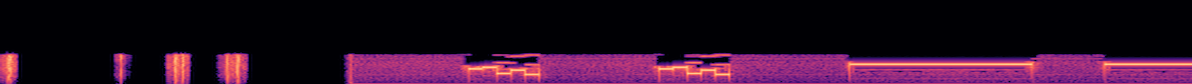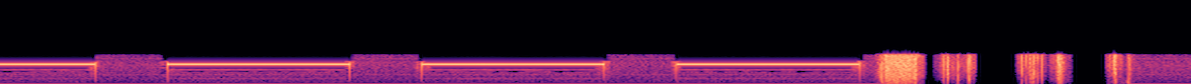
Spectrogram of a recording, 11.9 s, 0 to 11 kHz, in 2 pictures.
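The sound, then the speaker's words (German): Electronic dispatch alerting tones of a German fire service test call (Proberuf) to Florian Seifert-Rudelstadt, group 6: a few short warbling bursts followed by a steady series of repeated two-pitch beeps in even rhythm, framed by sharp clicks and squelch bursts at start and end. “Jene Alarmierung.”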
